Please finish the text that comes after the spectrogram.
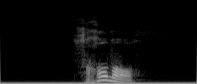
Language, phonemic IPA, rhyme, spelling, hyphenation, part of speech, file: Dutch, /ˈsxɔ.məl/, -ɔməl, schommel, schom‧mel, noun / verb, Nl-schommel.ogg
- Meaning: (noun) a swing; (verb) inflection of schommelen: 1. first-person singular present indicative 2. second-person singular present indicative 3. imperative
